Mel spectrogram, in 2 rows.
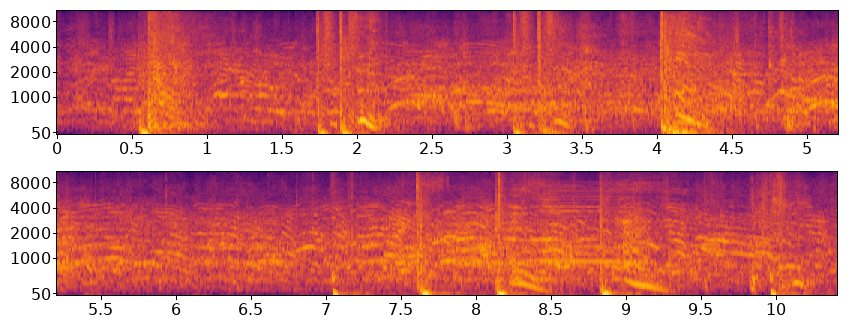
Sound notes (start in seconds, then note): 0.2 grunting; 8.1 grunting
